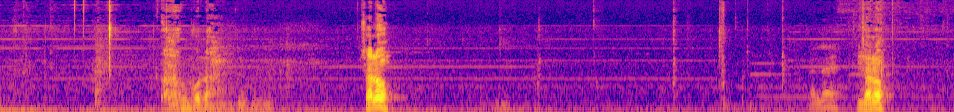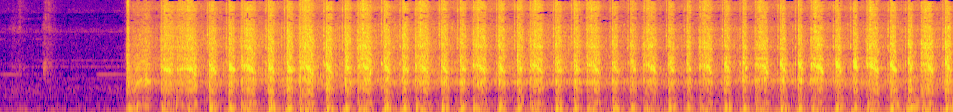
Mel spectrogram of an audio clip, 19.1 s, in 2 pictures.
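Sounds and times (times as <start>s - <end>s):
car engine cranking on starter: 10.8s - 19.0s.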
